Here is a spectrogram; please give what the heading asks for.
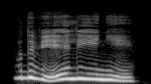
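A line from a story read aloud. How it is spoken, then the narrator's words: Exclamation. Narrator (Russian): воскликнул черепах телячьей ножки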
